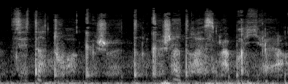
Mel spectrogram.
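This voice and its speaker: Someone whispers in a calm tone. Background noise is noticeable. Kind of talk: whispered scripture reading for relaxation. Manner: whispered, slow, calm.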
